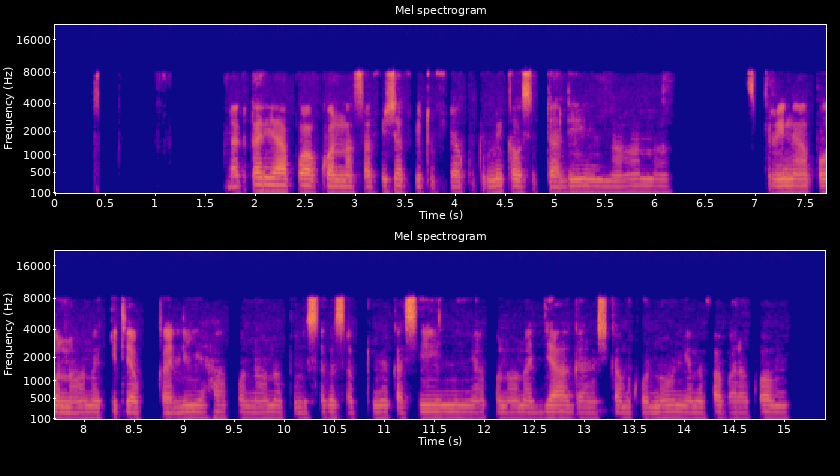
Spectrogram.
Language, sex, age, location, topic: Swahili, male, 25-35, Wajir, health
